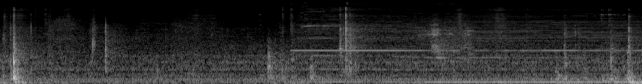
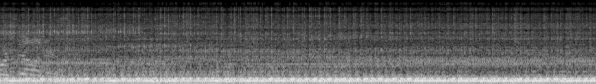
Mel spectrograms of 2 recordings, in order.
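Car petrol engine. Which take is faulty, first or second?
first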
